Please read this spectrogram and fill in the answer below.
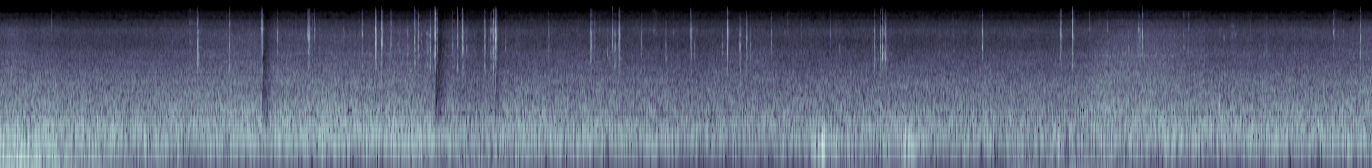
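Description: Metal climbing hardware clicking and clinking as a carabiner and a rope-clamp pulley are handled and clipped onto the rope: scattered sharp clicks, most of them in the first half. A steady rush of wind and surf runs underneath.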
